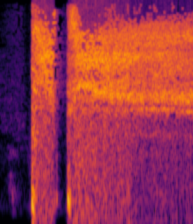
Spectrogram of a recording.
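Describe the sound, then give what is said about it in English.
An atomic bomb explosion sound effect: a sharp burst of noise, a split-second gap, then a loud, sustained hissing roar that rumbles on without fading, much like crashing water. No one speaks. “It's an atomic bomb.”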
